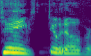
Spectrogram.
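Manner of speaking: put-on bossy voice. Telling another speaker to redo a recording line: Elijah voice. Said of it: "I'll put on my Elijah voice".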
